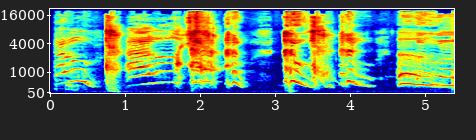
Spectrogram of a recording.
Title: baby coughing and cooing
